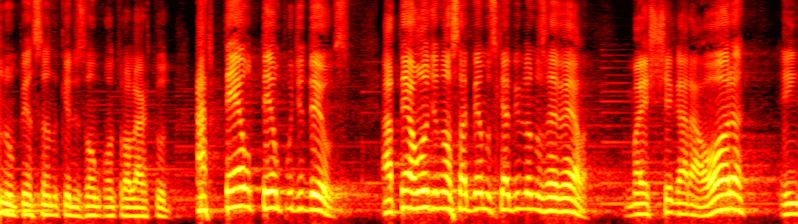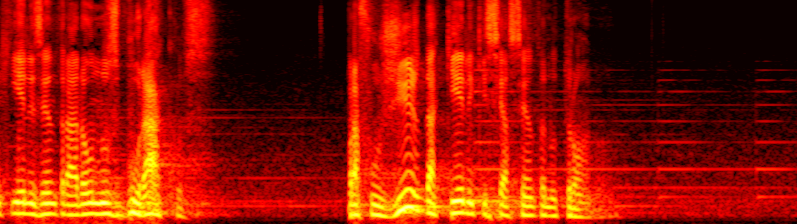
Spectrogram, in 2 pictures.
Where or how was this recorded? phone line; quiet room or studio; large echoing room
large echoing room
